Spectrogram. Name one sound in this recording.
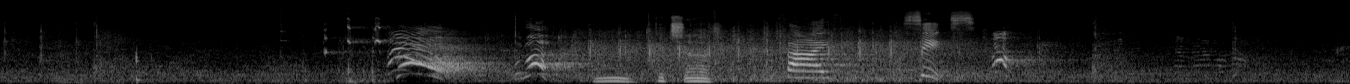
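A badminton racket strikes a shuttlecock with sharp pops.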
